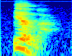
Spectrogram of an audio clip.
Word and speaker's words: Illah: In the African Arabic language, her name is Illa. That word is spelled I-L-L-A-H.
